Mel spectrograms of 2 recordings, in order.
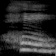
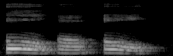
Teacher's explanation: in many parts of Yorkshire we don't pronounce that first H in words so Hull becomes all or all put wooden all close the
